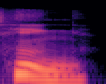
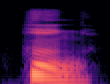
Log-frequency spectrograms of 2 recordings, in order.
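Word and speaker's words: հինգ: Number five is hing. This one has a bit of a nasal sound right at the end. Hing.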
